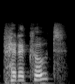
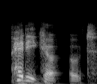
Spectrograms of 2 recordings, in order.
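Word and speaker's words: petticoat: here is the word petticot okay instead of pedote okay Petty make sure to pronounce that e sound petty petty coat petty coat okay one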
